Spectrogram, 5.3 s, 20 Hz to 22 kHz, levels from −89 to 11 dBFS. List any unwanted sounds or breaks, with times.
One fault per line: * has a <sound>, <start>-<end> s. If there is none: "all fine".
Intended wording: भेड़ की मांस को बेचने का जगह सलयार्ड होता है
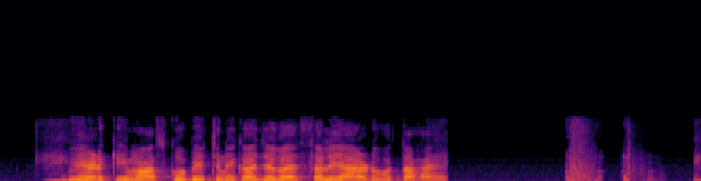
* has a cough, 4.2-5.0 s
